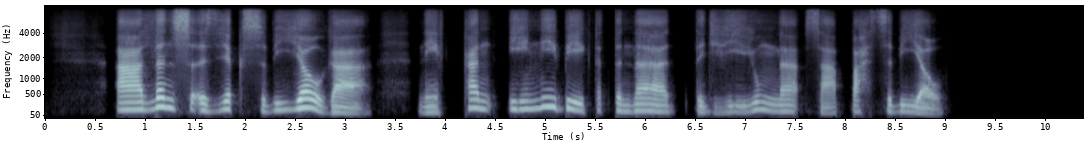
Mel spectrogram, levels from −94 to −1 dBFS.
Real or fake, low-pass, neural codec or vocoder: fake; 7.2 kHz; codec, 16 kHz, 0.3 kbps, FocalCodec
